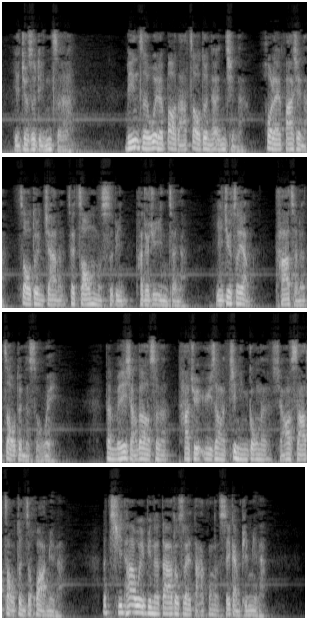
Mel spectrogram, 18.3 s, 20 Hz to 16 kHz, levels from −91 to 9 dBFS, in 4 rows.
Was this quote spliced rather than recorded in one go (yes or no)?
no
